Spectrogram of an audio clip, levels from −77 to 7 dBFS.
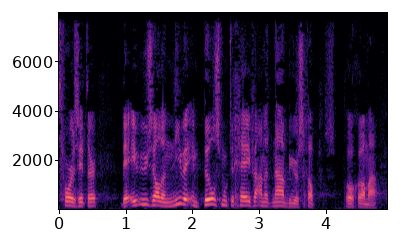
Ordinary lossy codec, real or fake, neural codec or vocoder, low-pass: none; real; none; none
